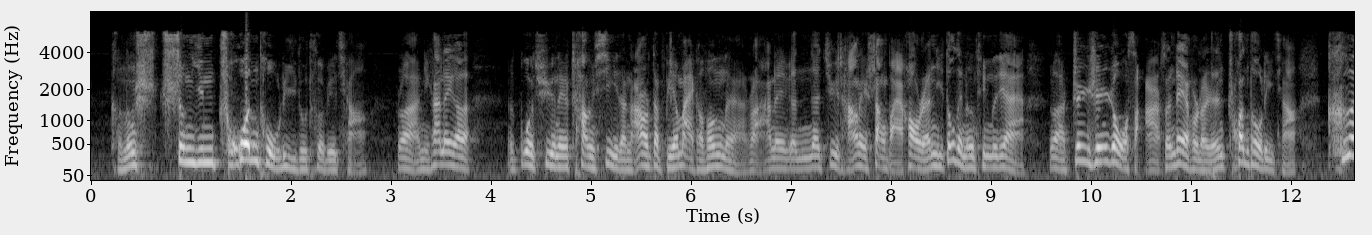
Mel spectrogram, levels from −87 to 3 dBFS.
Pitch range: 135-225 Hz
